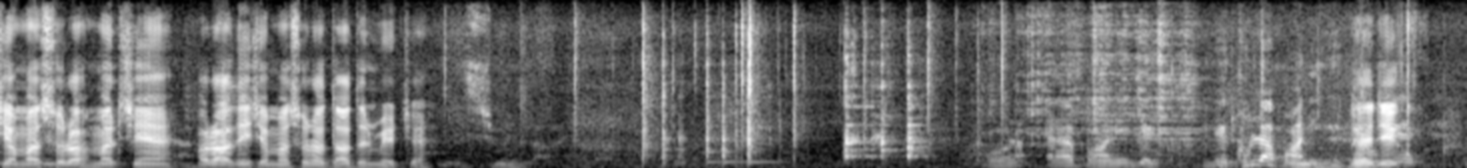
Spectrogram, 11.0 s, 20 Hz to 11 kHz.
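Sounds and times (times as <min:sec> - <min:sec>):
china plate clinking on clay pot: 0:04.9 - 0:07.0, 0:07.6 - 0:09.2.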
